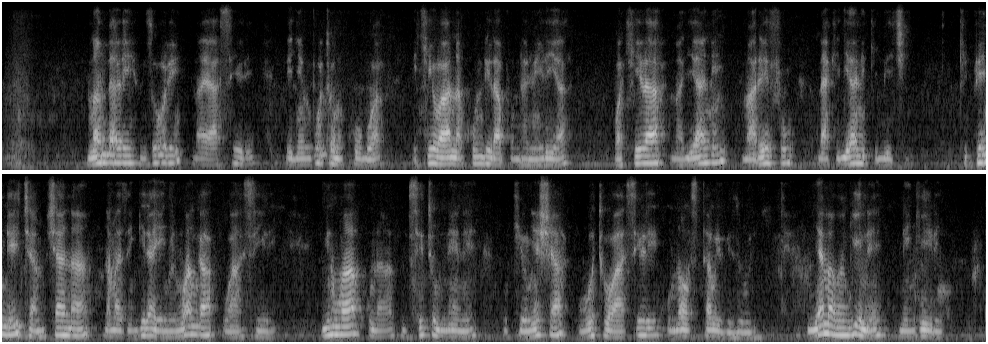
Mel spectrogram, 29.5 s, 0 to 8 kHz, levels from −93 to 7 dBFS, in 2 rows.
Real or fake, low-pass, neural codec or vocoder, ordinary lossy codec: fake; 7.2 kHz; codec, 16 kHz, 16 kbps, FunCodec, trained on LibriTTS, 50 frames a second; Opus, 16 kbps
